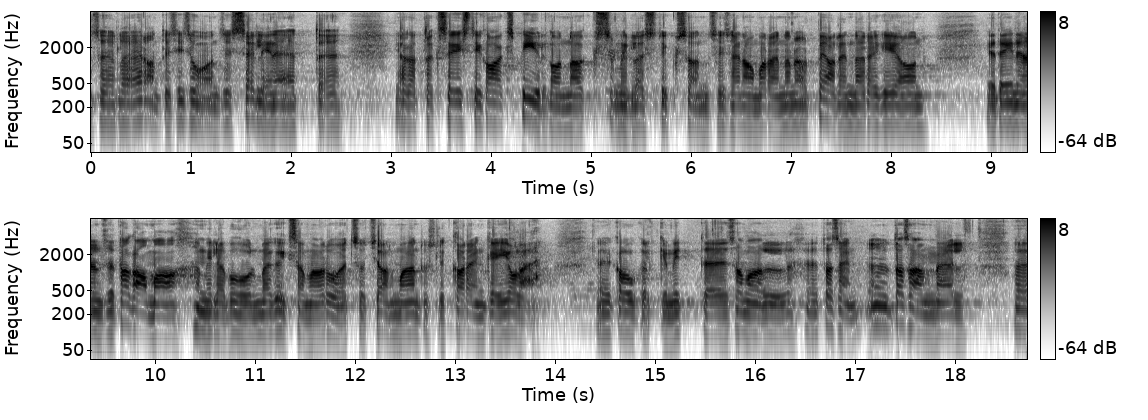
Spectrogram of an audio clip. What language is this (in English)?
Estonian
